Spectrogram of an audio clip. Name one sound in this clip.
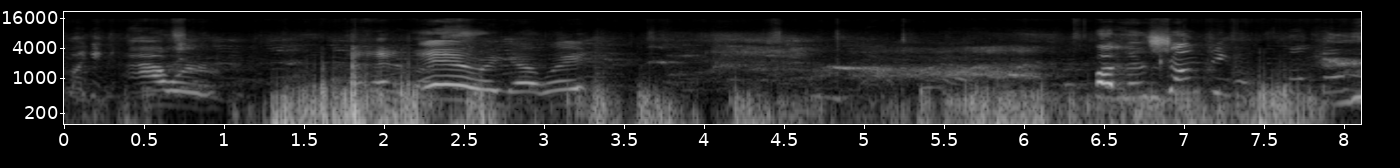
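A child speaks with animation close to a phone microphone.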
